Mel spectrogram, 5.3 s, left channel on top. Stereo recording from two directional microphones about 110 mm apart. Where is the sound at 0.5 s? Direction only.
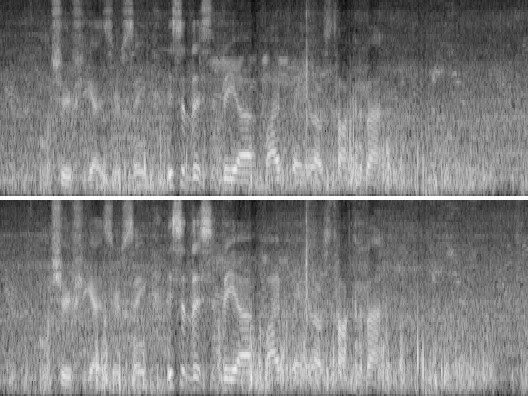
45° right (ahead or behind).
